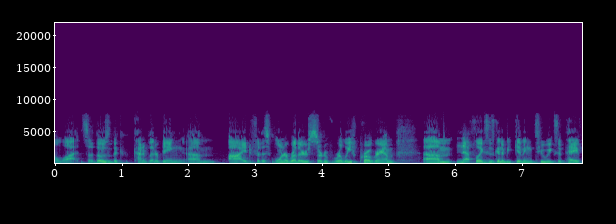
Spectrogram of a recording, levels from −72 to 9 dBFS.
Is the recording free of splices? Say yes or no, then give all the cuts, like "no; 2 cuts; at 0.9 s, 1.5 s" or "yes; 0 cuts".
no; 1 cut; at 1.4 s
